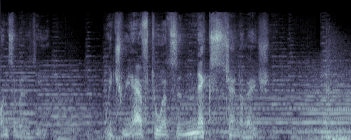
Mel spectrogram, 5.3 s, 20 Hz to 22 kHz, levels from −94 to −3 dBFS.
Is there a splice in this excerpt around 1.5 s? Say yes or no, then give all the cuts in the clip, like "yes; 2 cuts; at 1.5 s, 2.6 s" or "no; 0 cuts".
no; 0 cuts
